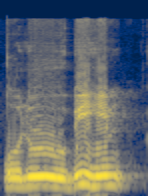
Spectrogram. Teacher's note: قاف حروف مستعلیہ میں سے ہے۔ حروف مستعلیہ 7 ہیں جو ہمیشہ ہر حال میں پر پڑھے جاتے ہیں، اس لیے قاف کو پر پڑھیں گے۔ قلوبہم، واو مدہ، واو مدہ اس واو کہتے ہیں جو واو ساکن اس سے پہلے پیش ہو، واو مدہ کو ایک الف کے برابر کھینچ کر پڑھیں گے۔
